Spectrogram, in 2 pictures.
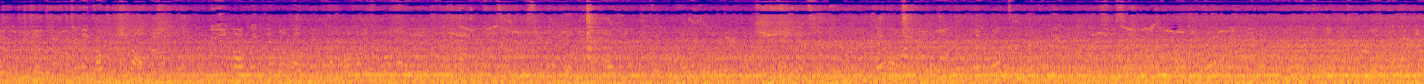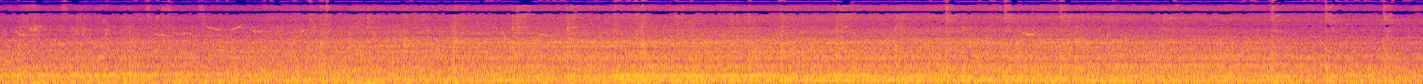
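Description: An electric locomotive hums steadily as it rolls slowly along the tracks, growing louder as it approaches.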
